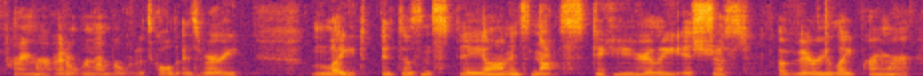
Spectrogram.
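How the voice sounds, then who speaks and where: A woman vlogger chatting casually and rambling a little as she does her makeup at home. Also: low-pitched. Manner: chatty, rambling, quiet at times. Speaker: beauty vlogger. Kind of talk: casual chat while doing makeup.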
